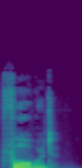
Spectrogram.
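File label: "forward", English, British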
